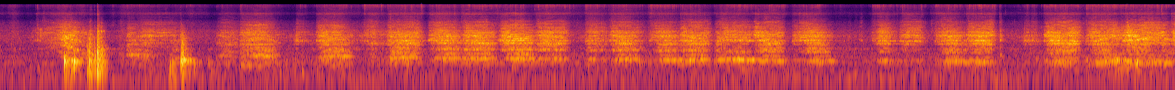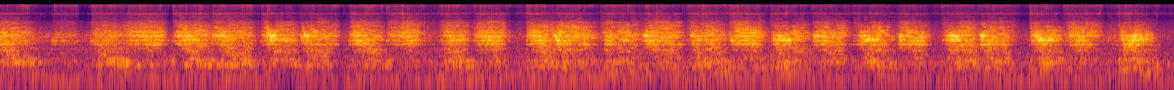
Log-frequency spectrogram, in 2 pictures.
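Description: Hand-milking: rhythmic squirts of milk streaming into a plastic bucket, about two a second, hissing and splashing into the milk already collected. The squirts grow louder from about halfway through.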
